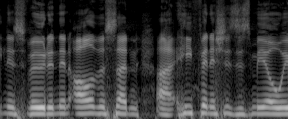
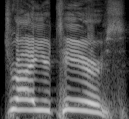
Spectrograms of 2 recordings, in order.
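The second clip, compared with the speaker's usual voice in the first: DRY said louder and higher; loud and firm; 6 semitones higher, 11 dB louder, slower than usual. Retold or imitated. Father ordering his crying son loudly to stop. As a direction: insist loudly. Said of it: "And I'm saying".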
